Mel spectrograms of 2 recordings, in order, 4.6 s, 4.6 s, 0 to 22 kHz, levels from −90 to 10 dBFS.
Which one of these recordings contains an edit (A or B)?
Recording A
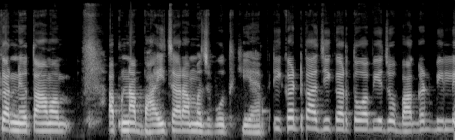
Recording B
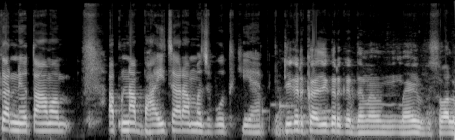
A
